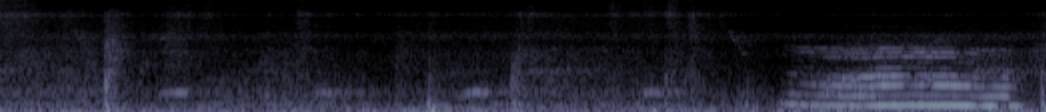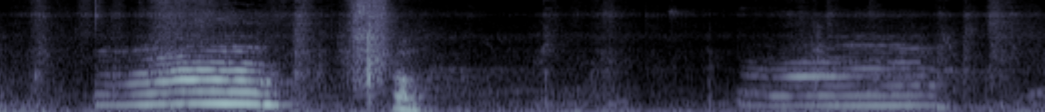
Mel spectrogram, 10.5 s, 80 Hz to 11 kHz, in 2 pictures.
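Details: Dog named Charlie, recorded June 2015, giving three drawn-out, wavering, harmonic whine-like calls, the middle one loudest and rising then falling, with quiet room noise and a few soft knocks between them.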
